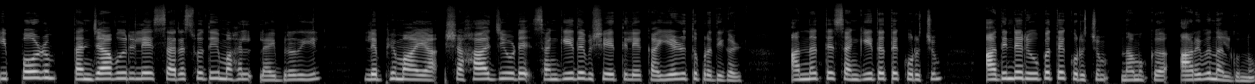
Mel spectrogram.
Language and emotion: Malayalam, neutral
